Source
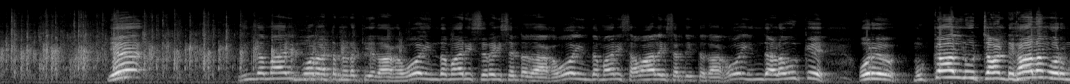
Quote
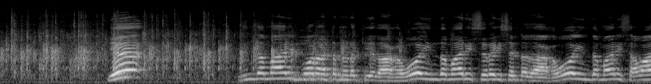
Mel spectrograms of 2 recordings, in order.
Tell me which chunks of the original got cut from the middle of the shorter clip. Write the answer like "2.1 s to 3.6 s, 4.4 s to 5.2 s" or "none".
none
